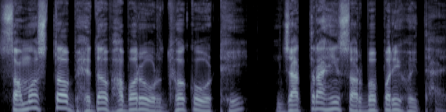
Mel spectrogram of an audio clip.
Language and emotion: Odia, neutral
